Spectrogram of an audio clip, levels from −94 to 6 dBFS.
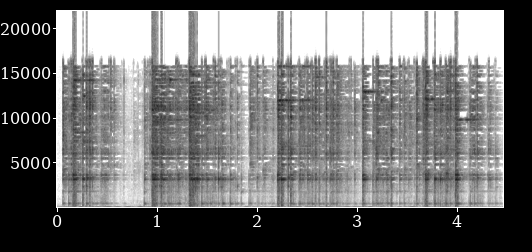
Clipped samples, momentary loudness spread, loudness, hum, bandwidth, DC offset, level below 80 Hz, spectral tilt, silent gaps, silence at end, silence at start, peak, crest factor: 0.3%; 12 LU; -11 LUFS; none; over 20 kHz; under 0.1%; -54 dBFS; 2.5 dB/octave; none; 0.05 s; 0.05 s; 0 dBFS; 16 dB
